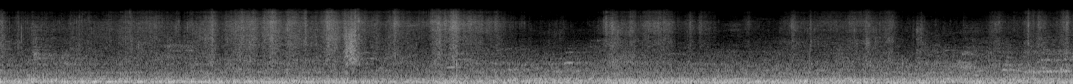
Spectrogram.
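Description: Metal shopping cart rolling across a hard store floor: a steady low rumble from the wheels, with a few brief rattles of the wire basket in the middle.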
